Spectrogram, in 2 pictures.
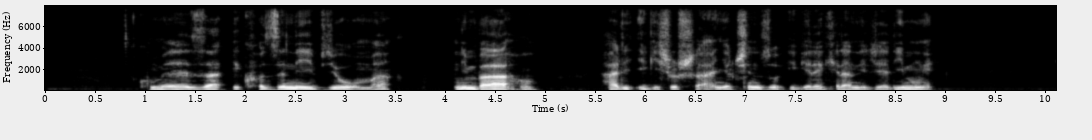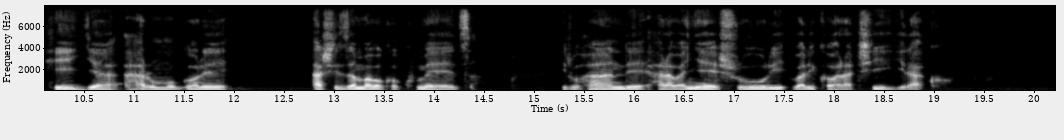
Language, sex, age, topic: Rundi, male, 50+, education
